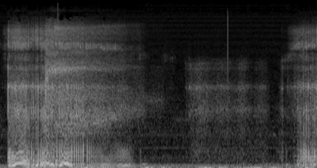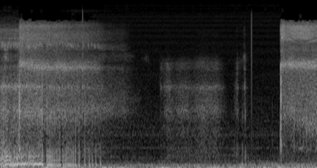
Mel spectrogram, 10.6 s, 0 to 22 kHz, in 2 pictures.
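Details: Adult sleeping in real time, recorded with a new microphone: loud, rattling snores on each breath at about 12 breaths a minute, with quieter out-breaths between; ordinary snoring during sleep.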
